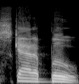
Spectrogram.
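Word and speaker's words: Skattebo: The correct pronunciation is Scatteraboo.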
